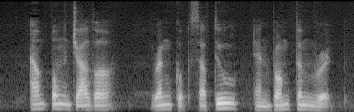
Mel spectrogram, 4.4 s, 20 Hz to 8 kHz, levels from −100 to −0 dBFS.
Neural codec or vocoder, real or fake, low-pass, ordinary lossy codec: codec, 16 kHz, 0.5 kbps, FunCodec, trained on LibriTTS, 25 frames a second; fake; none; none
